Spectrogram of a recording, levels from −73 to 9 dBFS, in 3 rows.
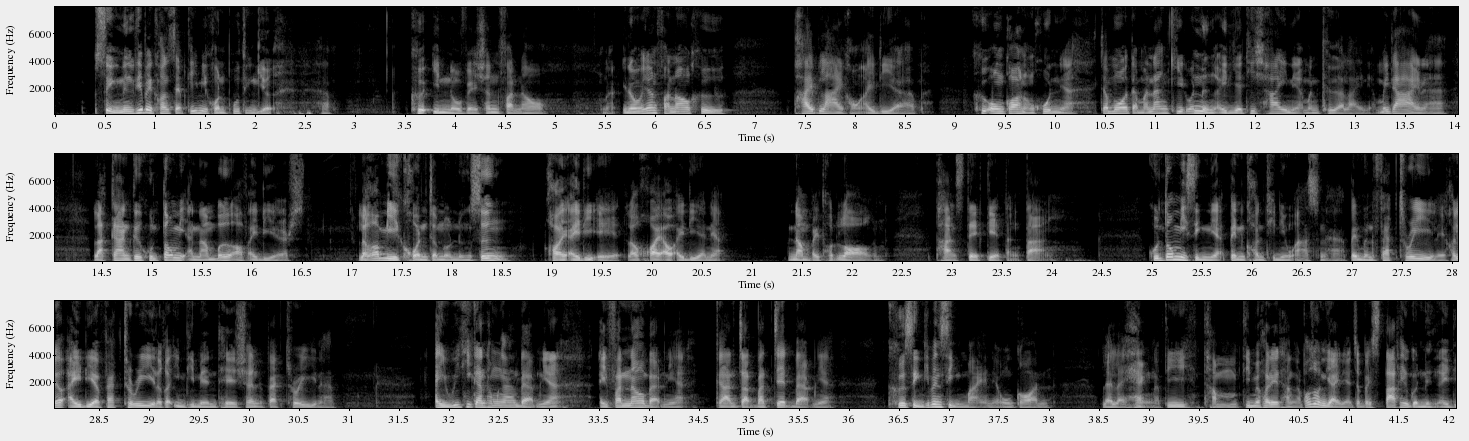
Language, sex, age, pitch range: Thai, male, 20-39, 100-140 Hz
